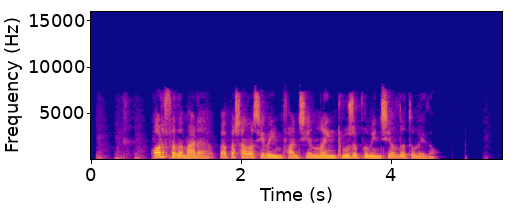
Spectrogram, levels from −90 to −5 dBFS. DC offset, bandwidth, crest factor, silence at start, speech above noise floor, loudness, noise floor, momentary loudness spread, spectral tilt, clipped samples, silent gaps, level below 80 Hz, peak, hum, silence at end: under 0.1%; 8 kHz; 20 dB; 0.1 s; 41 dB; -21 LUFS; -61 dBFS; 8 LU; -5.5 dB/octave; under 0.1%; none; -58 dBFS; -2 dBFS; none; 0.9 s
